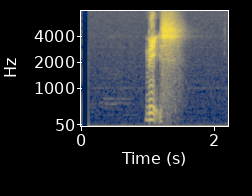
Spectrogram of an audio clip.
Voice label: kaqchikel; insect

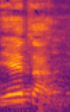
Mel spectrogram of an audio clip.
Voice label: "mietang", Ansus; black

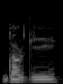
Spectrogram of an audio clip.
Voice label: "dorgi", Apatani

